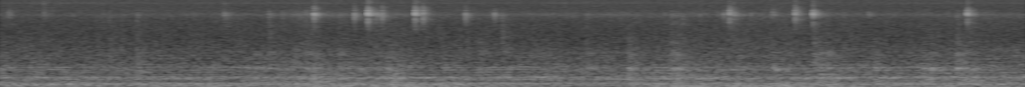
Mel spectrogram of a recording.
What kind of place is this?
elevator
